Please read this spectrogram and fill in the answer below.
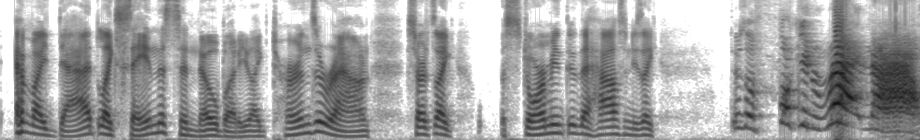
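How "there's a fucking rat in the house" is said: very loud, very high, furious raging shriek. Retelling how the dad stormed through the house, imitating his mad outburst. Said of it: "He was so fucking mad".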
